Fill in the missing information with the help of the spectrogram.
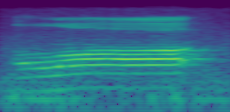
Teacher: लॉ में जो है आप क्या करेंगे, होंठों को पूरा तरीके से गोल कर देंगे क्योंकि ये है मोटा हर्फ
